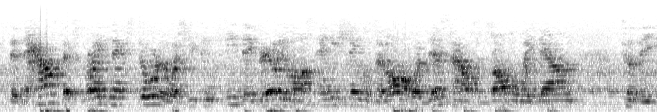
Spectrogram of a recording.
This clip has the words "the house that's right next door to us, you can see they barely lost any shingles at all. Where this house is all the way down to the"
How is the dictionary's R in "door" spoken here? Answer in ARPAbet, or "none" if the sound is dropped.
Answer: R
